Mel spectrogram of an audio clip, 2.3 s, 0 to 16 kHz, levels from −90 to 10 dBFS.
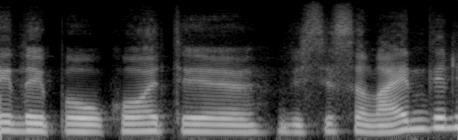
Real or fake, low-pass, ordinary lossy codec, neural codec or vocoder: fake; 14.4 kHz; Opus, 64 kbps; autoencoder, 48 kHz, 32 numbers a frame, DAC-VAE, trained on Japanese speech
